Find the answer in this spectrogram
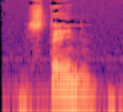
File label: "steen", Dutch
